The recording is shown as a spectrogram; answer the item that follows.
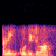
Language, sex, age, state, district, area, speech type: Tamil, female, 18-30, Tamil Nadu, Vellore, urban, conversation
